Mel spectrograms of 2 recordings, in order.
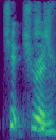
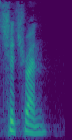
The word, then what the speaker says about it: Chychrun: Shishrun. Oh my god. Jacob Shishrun. – Chychrun. – Yes, Chychrun? You're right. It is Chychrun.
